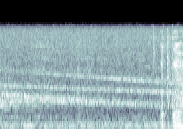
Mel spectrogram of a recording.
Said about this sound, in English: Attending to the sound of the siren, take you deeper.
